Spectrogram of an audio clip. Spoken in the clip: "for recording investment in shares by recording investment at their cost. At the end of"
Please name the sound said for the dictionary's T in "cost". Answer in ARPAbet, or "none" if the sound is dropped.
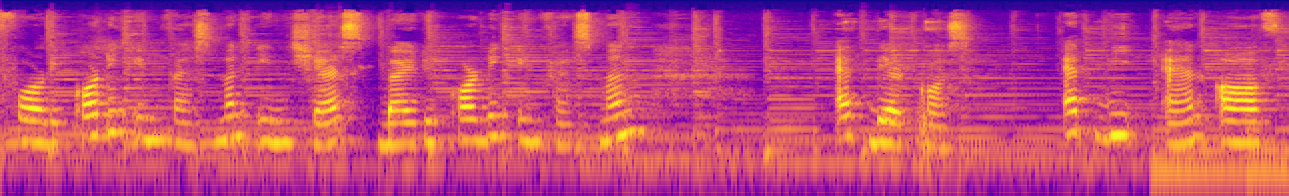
T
